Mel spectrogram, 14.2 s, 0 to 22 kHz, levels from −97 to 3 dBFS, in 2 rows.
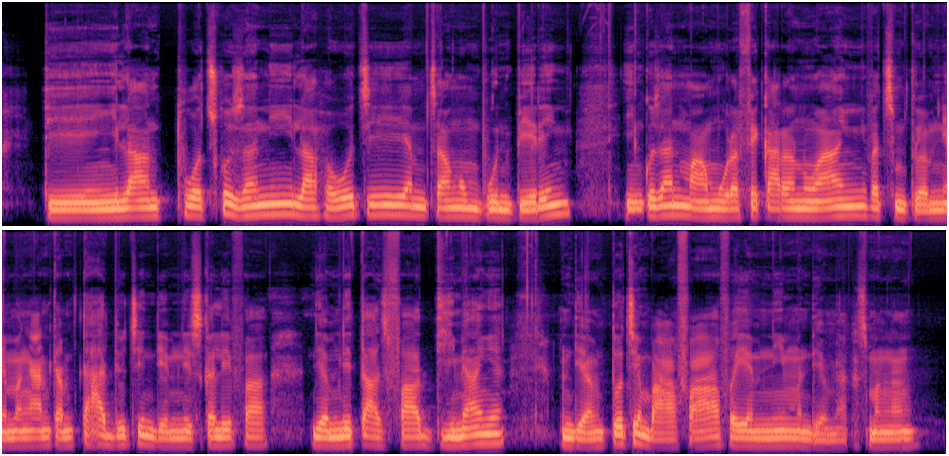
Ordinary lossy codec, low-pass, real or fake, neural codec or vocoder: none; none; fake; vocoder, 48 kHz, 128 mel bands, Vocos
